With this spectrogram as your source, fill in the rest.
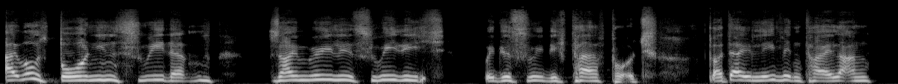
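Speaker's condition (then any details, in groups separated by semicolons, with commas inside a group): Cerebral palsy; cramps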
